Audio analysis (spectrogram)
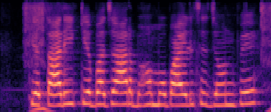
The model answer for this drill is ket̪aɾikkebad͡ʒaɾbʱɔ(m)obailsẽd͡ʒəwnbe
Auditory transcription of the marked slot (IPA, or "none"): m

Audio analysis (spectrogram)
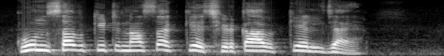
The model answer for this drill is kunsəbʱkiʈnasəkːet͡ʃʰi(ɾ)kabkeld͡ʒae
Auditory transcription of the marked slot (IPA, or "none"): ɽ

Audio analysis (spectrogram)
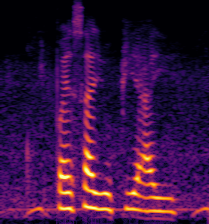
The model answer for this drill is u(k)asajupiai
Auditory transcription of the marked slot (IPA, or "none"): p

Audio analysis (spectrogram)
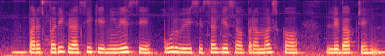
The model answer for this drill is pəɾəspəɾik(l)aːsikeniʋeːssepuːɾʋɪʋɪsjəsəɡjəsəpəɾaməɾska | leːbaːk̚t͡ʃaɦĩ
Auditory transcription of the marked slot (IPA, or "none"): ɾ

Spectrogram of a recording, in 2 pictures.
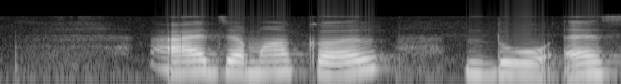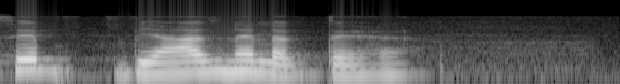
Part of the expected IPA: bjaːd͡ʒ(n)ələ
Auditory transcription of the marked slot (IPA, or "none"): n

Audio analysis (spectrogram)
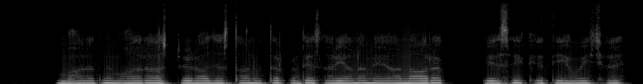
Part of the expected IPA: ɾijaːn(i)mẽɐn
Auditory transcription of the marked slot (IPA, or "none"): a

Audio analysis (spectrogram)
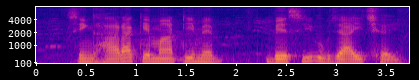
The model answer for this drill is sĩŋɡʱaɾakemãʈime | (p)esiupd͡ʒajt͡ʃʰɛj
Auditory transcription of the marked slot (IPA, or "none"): b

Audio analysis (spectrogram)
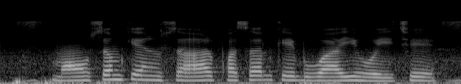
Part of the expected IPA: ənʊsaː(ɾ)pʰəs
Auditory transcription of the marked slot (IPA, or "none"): ɾ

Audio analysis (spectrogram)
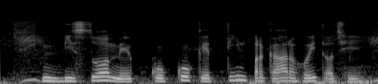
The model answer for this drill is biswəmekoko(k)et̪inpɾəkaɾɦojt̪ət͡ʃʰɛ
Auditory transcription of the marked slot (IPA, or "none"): k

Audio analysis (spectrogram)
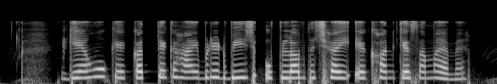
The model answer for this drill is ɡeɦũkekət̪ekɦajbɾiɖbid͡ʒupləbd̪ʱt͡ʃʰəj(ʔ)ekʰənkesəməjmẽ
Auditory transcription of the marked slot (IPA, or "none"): ʔ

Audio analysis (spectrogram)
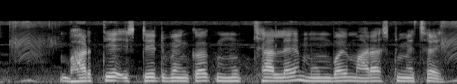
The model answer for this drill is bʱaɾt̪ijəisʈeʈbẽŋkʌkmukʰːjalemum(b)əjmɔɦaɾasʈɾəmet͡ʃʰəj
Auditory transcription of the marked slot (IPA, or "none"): b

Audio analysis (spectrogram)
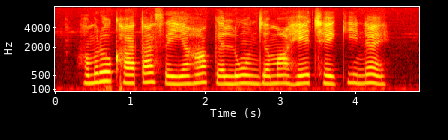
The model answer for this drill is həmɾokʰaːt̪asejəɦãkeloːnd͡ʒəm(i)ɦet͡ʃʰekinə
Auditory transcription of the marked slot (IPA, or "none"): a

